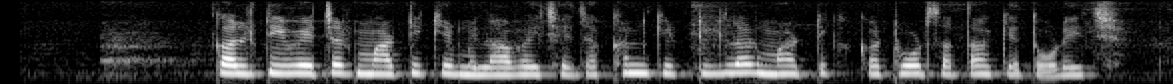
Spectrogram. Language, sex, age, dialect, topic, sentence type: Maithili, female, 25-30, Eastern / Thethi, agriculture, statement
